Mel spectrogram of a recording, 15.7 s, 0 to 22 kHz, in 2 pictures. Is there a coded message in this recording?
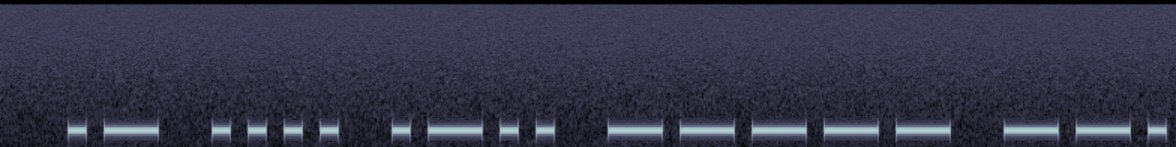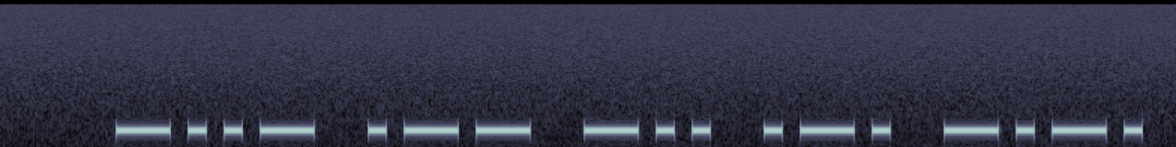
Yes: Morse code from 0.4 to 15.5 s, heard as a keyed tone, machine-sent, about 10 wpm, 460 Hz. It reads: AHL0G XWDRC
